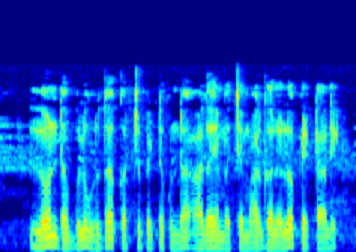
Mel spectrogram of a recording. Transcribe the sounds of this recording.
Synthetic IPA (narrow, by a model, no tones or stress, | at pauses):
lo̞ːɳɖɐbːuloːɾud̪aːkɐɾt͡ʃupɛʈːɐkuɳɖaːʔaːd̪aːjɐmʋɐt͡ʃːeːmaːɾɡaːlɐlo̞ːpɛʈːaːlḭ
